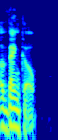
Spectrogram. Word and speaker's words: Ivanko: Yeah, Art was saying the A in the middle sounds like an E. So like Ivanko.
